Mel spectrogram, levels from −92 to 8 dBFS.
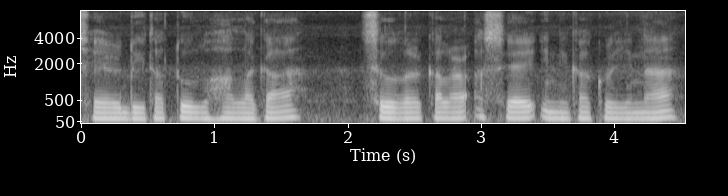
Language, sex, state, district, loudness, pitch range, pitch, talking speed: Nagamese, male, Nagaland, Dimapur, -16 LUFS, 110-115 Hz, 110 Hz, 130 wpm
